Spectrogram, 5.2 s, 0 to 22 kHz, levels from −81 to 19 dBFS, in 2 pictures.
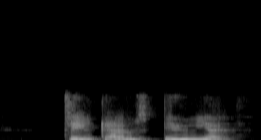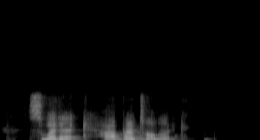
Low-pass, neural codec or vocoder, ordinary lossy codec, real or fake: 7.2 kHz; codec, 16 kHz in and 24 kHz out, 0.6 kbps, FireRedTTS-2 codec; Opus, 24 kbps; fake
